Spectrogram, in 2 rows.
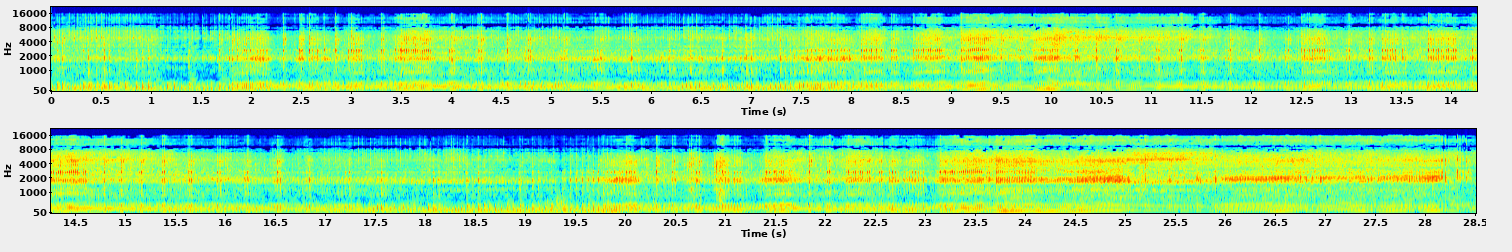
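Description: Jawa 350 two-stroke twin-cylinder motorcycle engine running, with the throttle blipped again and again so the pitch keeps rising and falling. Near the end it revs up as the bike pulls away.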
